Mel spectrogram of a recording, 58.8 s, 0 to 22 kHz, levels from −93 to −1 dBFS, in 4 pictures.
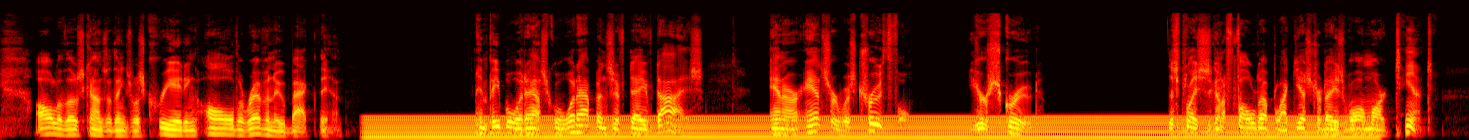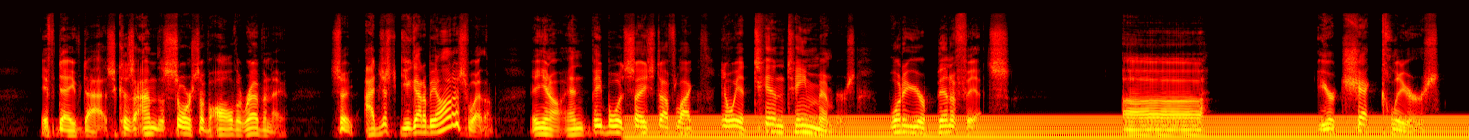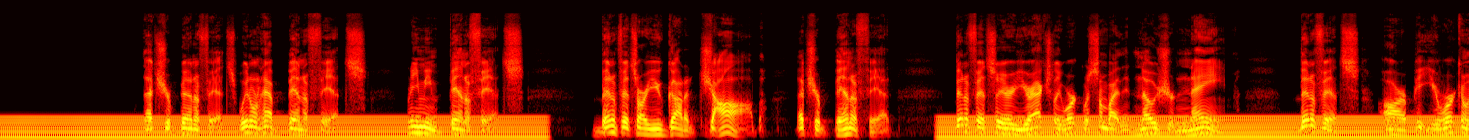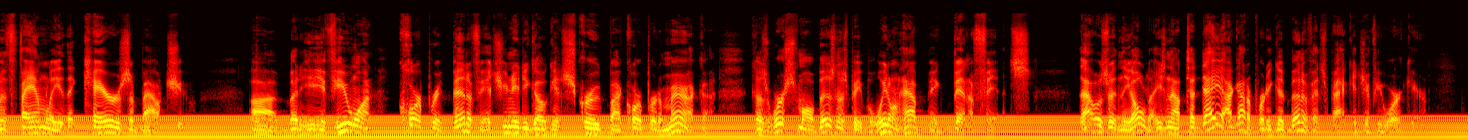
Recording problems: electrical hum; loud; from 3.5 to 14 s, from 21 to 35 s and from 39 s on; 50 Hz, 9 dB below the speech

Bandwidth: 15.5 kHz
